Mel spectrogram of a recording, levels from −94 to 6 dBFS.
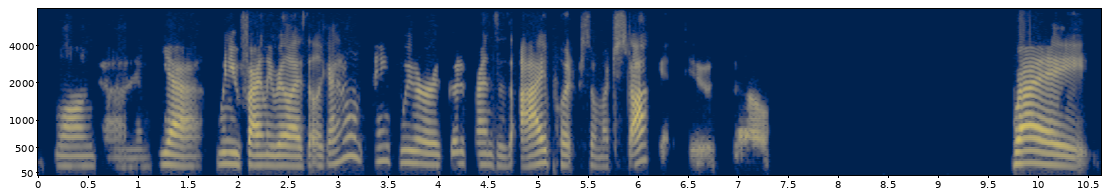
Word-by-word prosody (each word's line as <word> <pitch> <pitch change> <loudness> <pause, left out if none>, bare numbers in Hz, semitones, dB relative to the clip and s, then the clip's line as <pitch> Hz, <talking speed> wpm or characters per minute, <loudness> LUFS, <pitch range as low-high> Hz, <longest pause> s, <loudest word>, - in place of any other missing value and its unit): Long 175 0 -5 0.2
time, 160 +1 -20
yeah, 190 -3 +1 0.2
when 210 +1 -6
you 200 -1 0
finally 185 +1 +3
realize 180 -1 +1
that, - - -6
like, 180 - -7
"I 210 +3 -5
don't 340 -1 -8
think 260 0 -13
we 230 0 -6
are 205 -2 0
as 190 - -7
good 210 +1 -7
friends 200 -2 -6
as 175 - -14
I 185 +7 +4
put 190 -1 -4
so 180 - -14
much 165 0 -14
stock 275 - +4
into," 470 +9 -16 0.2
so - - -7 2.4
Right. 205 -6 +5
195 Hz, 145 wpm, -21 LUFS, 175-225 Hz, 2.4 s, Right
